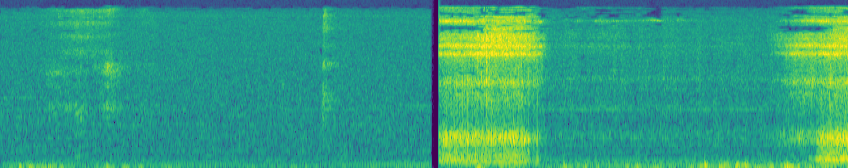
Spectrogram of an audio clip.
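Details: Snoring recorded with the SnoreLab app: quiet breathing, then a loud rough snore on inhaling, with another building at the end; ordinary sleep snoring.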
